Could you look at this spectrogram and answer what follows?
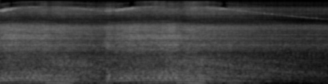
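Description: A Toyota Fortuner VNT SUV engine with an ADR performance exhaust revs with a deep, throaty exhaust rumble that swells and then settles lower, loud and close, with no voices.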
